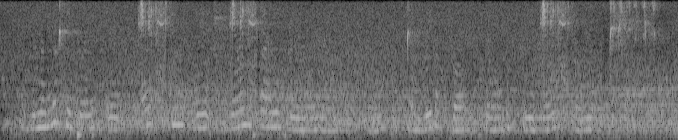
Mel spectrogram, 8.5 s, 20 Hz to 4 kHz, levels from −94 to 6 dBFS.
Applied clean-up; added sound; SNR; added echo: neural mask model Resemble Enhance denoiser.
